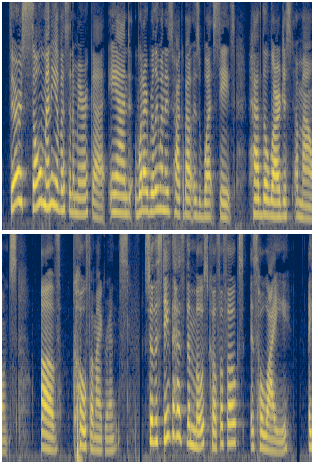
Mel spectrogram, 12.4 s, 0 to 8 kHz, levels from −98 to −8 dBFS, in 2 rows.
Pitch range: 180-225 Hz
